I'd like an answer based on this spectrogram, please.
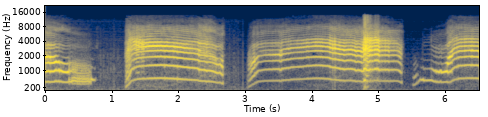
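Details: Mouse-chasing cat at night: a short cry followed by two sustained, harsh yowls of about one and a half to two seconds each, then another rising wail beginning at the end.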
